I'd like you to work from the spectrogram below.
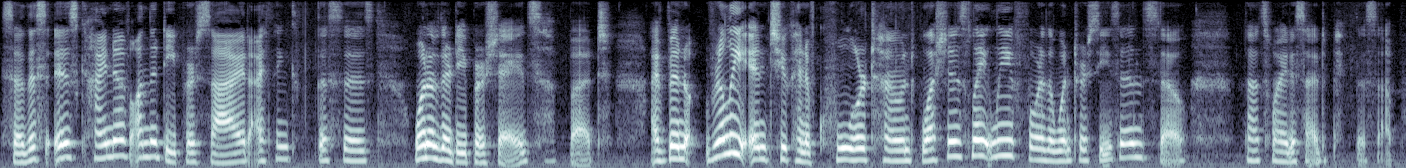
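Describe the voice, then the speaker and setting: A woman's voice: medium pitch, lively intonation, a little slow, darkish tone. A woman giving casual makeup try-on commentary to viewers in a chirpy, upbeat beauty vlogger manner.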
